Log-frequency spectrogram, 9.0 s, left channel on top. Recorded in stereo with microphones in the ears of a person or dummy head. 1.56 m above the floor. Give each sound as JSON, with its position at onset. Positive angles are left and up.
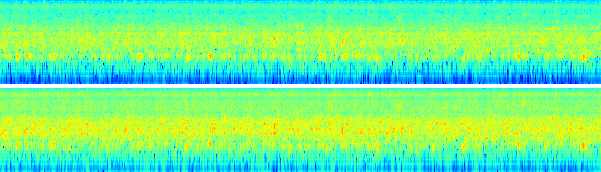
{"t": 0.0, "sound": "running water", "side_deg": -35, "distance_m": 0.9}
